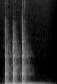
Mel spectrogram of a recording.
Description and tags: Knock knock knock
Knocking on a wooden surface
Knock, Wood, Wooden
